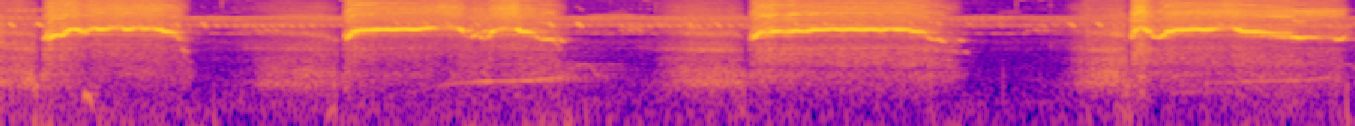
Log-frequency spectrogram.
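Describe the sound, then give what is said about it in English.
Four long, loud whistle blasts, each a steady high tone lasting about a second, separated by short pauses and accompanied by a breathy hiss: a herder whistling across mountains to signal that it is time to take the cows back from the river. “So if someone was taking cows to the river to drink, you know, the only way they would let the other guys know that now it's time to take the cows back was through like whistling.”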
